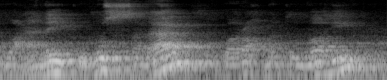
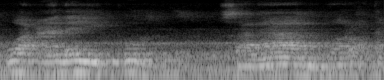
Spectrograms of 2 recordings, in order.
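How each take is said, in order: First: The words flow together without any pauses. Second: The words are separated by short pauses. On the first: "yang paling bagus adalah disambungkan" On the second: "kalau mau dipisah-pisah juga nggak apa-apa"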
